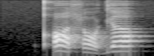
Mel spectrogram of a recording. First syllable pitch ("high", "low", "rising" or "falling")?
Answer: falling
